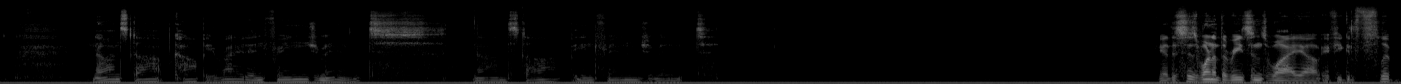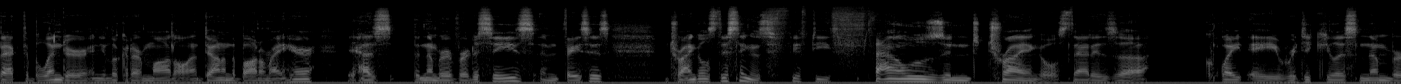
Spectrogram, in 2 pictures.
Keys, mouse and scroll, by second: 14.5 click.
